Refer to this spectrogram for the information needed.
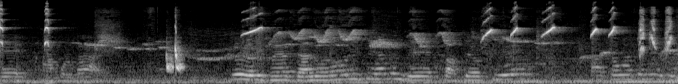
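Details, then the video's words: Free juvenile white-rumped shama singing canary-like phrases: quieter mixed twitters, then a series of sharp upward-flicking high chirps near the end. "Suara asli murai lepas trotol dengan tembakan kenari panjang dan keras"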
